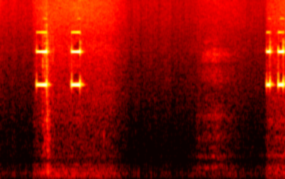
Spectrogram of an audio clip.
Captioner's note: blank Audio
